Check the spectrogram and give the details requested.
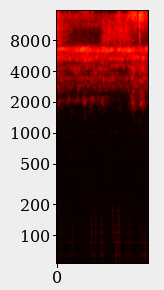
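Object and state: Nothing is struck.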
